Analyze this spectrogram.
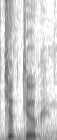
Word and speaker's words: Toucouille: and then you have toucouille, who is especially known as Tuk Tuk. Yeah, it's spelled differently, but the pronunciation's identical, basically.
